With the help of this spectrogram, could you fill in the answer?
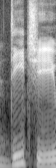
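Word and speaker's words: Dietschy: And as I was thumbing through, I ran across Sarah Dici, which rhymes with Peachy, her Twitter stream.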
